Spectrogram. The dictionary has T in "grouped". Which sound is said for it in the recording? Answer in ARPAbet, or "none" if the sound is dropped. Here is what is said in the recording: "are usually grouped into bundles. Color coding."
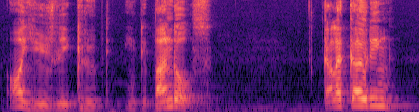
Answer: T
